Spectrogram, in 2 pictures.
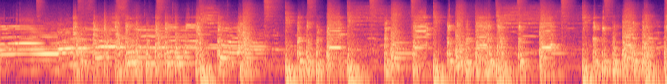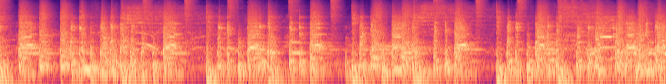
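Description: Live noise-rock band playing loud and fast: rapid drum kit hits under electric guitar, breaking off briefly about every four to five seconds.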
